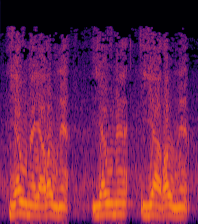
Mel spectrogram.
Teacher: ما كان لهم الخيرة عند كل، كما قال الله جل وعلا يوم يرون، يوم يرون، الياء هنا مفتوحة يرون، فالراء هنا مفخمة لأنها مفتوحة، فإذا لا موجب لترقيقها.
